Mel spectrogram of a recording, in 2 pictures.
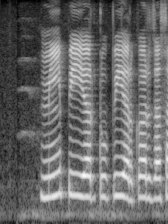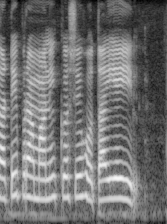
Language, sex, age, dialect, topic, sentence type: Marathi, female, 18-24, Standard Marathi, banking, statement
